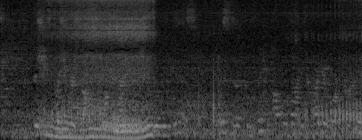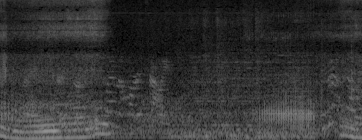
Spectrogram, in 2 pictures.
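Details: Two sleepers snoring together: overlapping, long, drawn-out rumbling snores on each breath with a steady background hiss; snoring.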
